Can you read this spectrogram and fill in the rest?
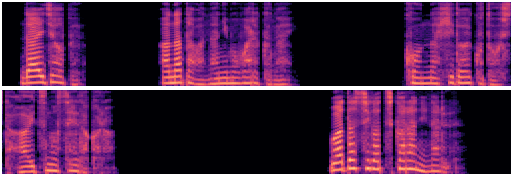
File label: Woman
